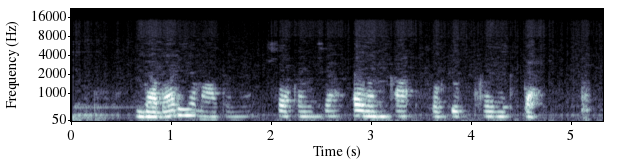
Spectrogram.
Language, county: Lithuanian, Vilnius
